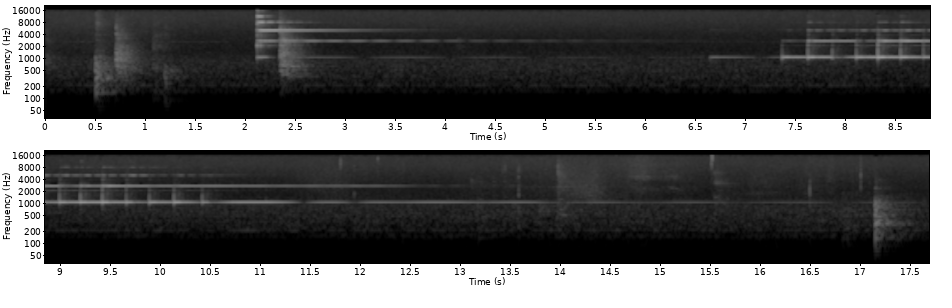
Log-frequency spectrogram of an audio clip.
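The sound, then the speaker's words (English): A gong is struck twice near the start to end a meditation, leaving a long, steady metallic hum, then a quick shimmering flurry of lighter strokes swells and fades before one final tap, with no talking. “And now I'll ring the gong to bring the meditation to an end.”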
